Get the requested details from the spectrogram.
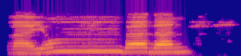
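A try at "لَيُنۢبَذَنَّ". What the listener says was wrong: Oke, udah betul.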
